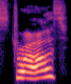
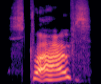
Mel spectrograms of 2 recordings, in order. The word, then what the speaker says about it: Strauss: see former AEC chairman Lewis Strath not to be pronounced Strauss as he likes to remind us in the movie who's played by Robert Downey Jr.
